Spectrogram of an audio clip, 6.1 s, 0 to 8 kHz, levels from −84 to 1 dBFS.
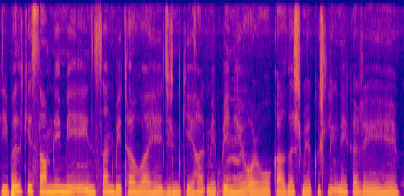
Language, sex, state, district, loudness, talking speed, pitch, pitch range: Hindi, female, Arunachal Pradesh, Papum Pare, -21 LUFS, 215 wpm, 200 Hz, 195-205 Hz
